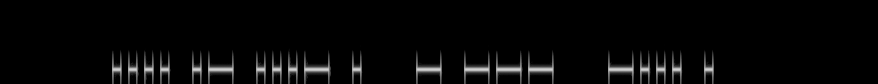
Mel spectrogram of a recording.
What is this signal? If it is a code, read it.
Morse code, heard as a keyed tone, about 15 wpm, 700 Hz. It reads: HAVE TO BE
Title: Sets of 3 Words 15wpm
